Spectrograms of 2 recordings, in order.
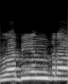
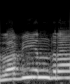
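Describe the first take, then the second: The two takes are said the same way.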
